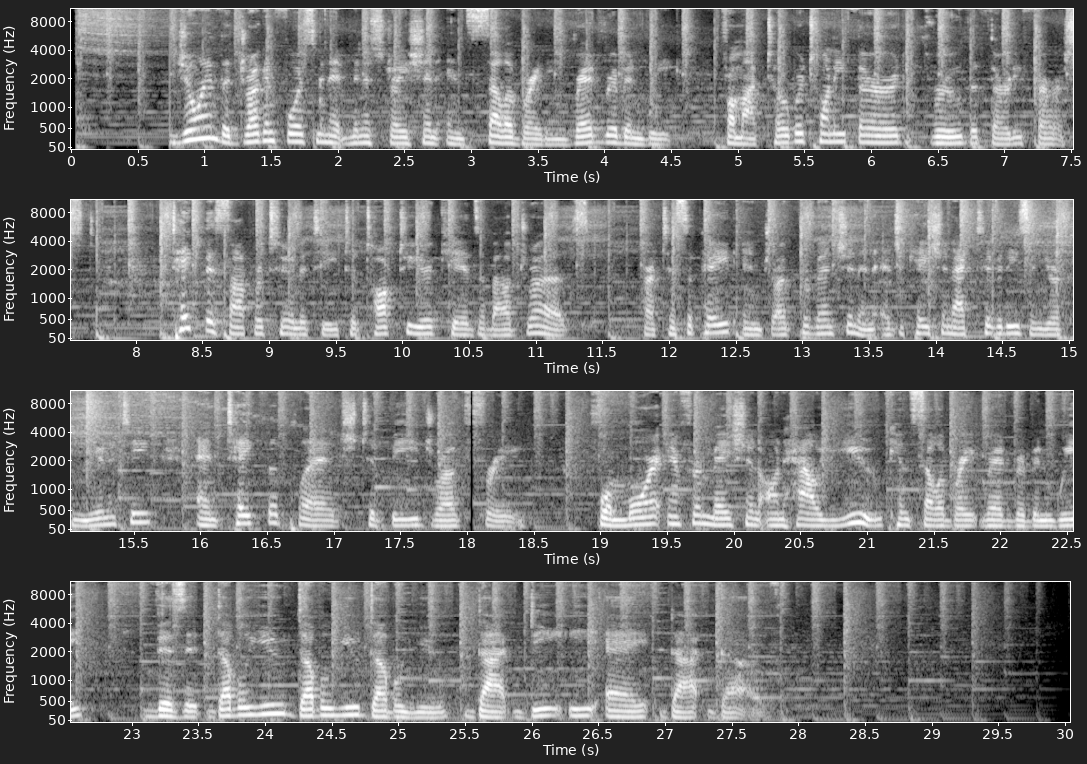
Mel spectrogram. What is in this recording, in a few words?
Radio PSA English; Red Ribbon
